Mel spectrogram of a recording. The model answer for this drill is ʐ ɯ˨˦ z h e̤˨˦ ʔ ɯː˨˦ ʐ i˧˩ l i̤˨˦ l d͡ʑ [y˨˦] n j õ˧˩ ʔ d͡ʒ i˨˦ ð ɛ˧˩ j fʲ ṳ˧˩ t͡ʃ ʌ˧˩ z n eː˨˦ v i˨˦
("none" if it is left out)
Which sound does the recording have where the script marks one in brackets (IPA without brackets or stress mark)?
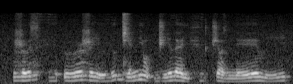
e˨˦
